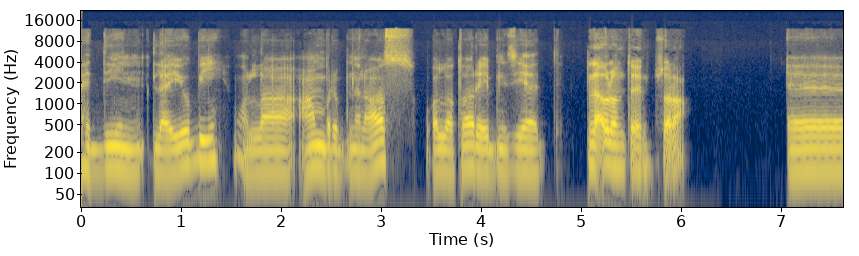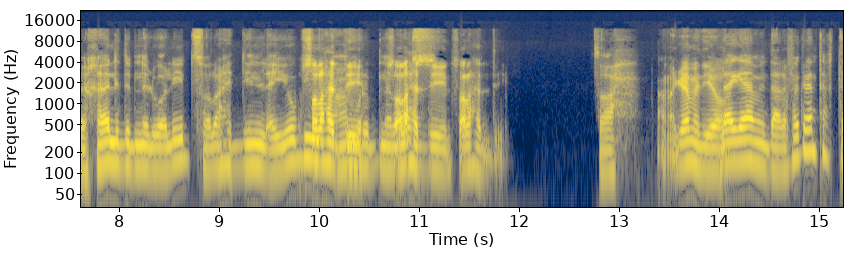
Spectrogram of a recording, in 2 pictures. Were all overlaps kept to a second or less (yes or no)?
no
